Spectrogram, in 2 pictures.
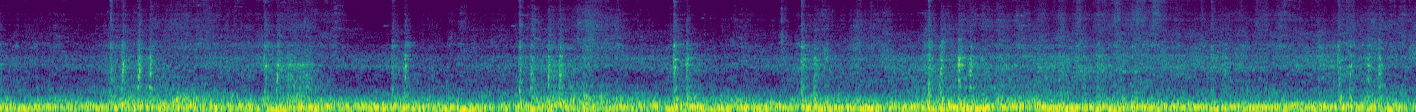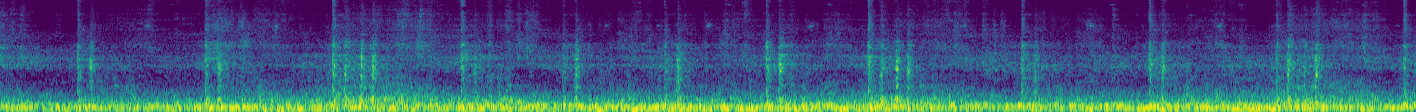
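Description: Freight train cars rolling past with a steady low rumble, the wheels clacking over rail joints every second or two.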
